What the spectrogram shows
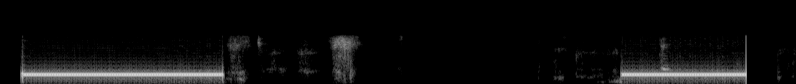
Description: Ringback tone (North America), 440 + 480 Hz.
